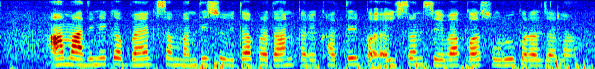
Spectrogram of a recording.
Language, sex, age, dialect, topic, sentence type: Bhojpuri, female, 18-24, Western, banking, statement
